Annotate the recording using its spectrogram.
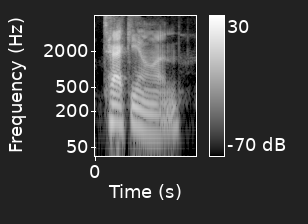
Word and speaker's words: Tachyon: Now what is the ability, how do you pronounce the ability's name? – Tachyon. – Okay, that's what I thought. I wasn't sure if I was getting it.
